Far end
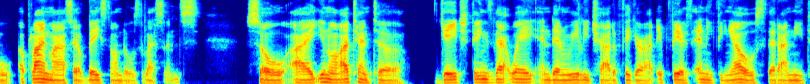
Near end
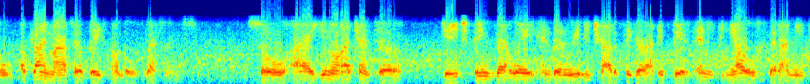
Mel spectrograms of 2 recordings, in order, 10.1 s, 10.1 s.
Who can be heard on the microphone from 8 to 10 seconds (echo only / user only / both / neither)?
echo only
